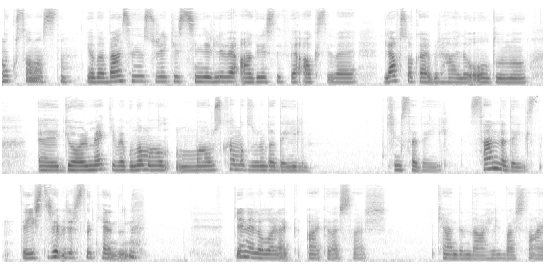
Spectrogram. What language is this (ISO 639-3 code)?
tur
